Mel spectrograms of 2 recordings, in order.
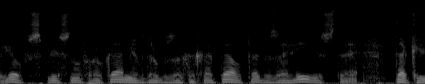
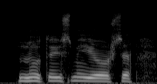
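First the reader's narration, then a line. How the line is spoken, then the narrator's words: Exclaim. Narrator (Russian): воскликнул Ревзин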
